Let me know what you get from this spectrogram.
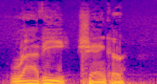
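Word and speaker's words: Ravi Shankar: Got a call from a listener from somewhere who said, yeah, I heard you talking about that Rabbi Shanker guy. Well, you mispronounced his name. His name is Ravi Shanker.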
